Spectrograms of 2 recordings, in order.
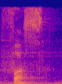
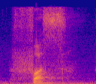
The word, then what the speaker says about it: fuss: तो हम बोलेंगे फस। मेरे साथ रिपीट करिए, फस। हमको फुस नहीं बोलना है, हमको क्या बोलना है? फस।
